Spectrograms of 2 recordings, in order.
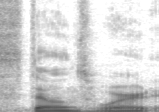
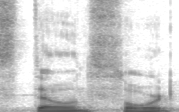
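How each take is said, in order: First: The s sound ends the first word. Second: The s sound begins the second word. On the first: The speaker calls it wrong. "I say it wrong. It it's not stone's word" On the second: The speaker calls it right. "It's stone sword key"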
